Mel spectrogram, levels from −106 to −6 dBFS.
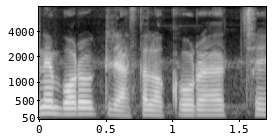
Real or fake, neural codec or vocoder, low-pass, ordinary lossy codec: real; none; none; none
